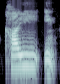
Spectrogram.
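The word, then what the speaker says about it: 会員: 흔히들 말하는 회원도 모집할 거 아니 카이잉, 카이잉 또 하나 더 있어요. 그렇지. 회사를 거꾸로 읽으면 사회잖아요. 사회.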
